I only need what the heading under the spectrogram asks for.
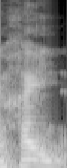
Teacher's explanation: Pour la lettre Rein, c'est équivalent au R français. Elle se prononce bien du fond de la gorge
